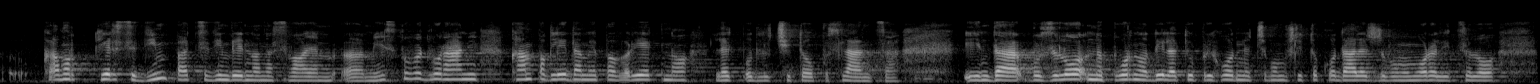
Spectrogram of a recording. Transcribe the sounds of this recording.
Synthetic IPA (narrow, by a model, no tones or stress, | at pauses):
kʰaːmɔɾkjeːɾsɛd̪impat͡ʃsɛd̪imʋeːd̪nɔnasʋɔːjɛmːeːst̪uʋəd̪ʋɔɾaːnikampaɡleːd̪amjɛpaʋɛɾjeːt̪nɔ | lɛɔd̪lɔt͡ʃiːt̪ɛwpɔslant̪sa | ind̪abozɛlonapoːɾnɔd̪eːlat̪iwpɾixoːd̪nɛt͡ʃɛbomɔʃlit̪akod̪aːlɛt͡ʃd̪abomɔmoːɾalit̪sɛloː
